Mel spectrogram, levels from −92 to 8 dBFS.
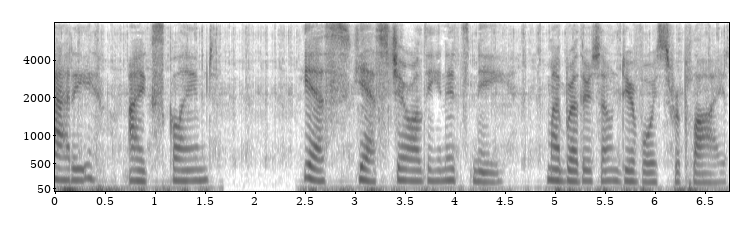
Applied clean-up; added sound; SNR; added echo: none; Mechanisms; 20 dB; none.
